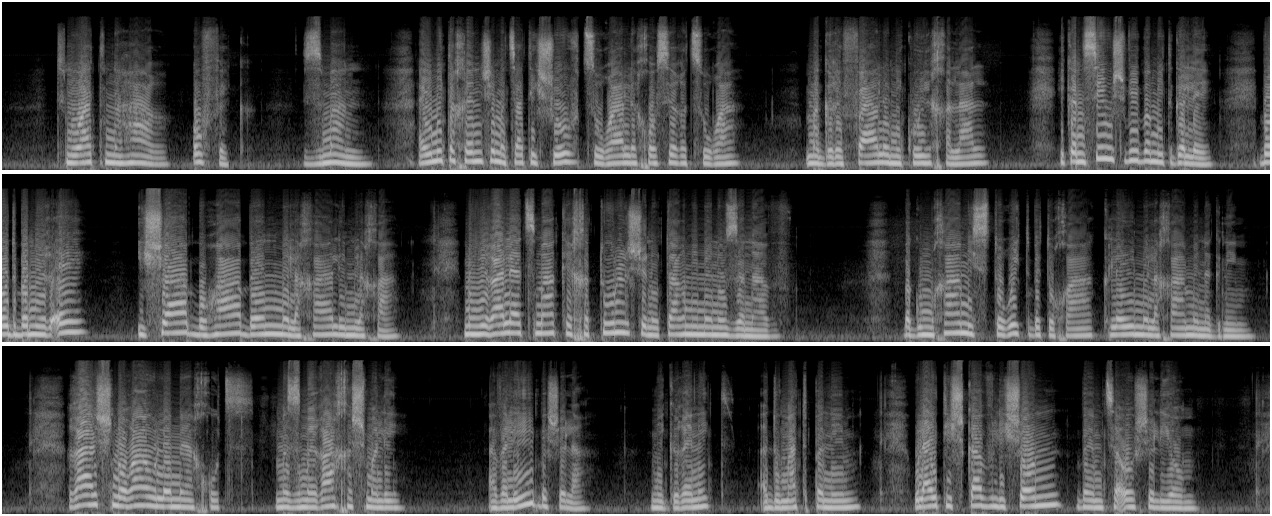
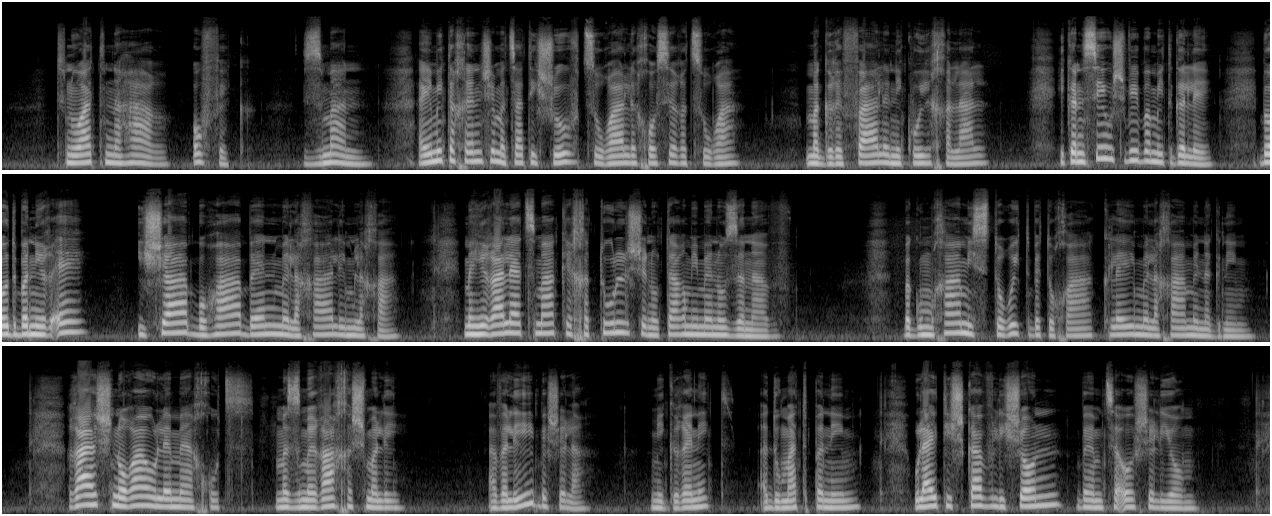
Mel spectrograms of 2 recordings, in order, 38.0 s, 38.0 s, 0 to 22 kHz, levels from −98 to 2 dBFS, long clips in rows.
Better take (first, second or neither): second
